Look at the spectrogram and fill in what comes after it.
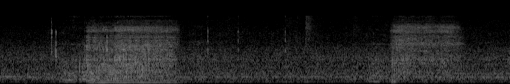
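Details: Two rough, rattling breath sounds about three seconds apart from a Labrador sleeping deeply after a busy day, slow to wake, with quiet room noise between: snoring.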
